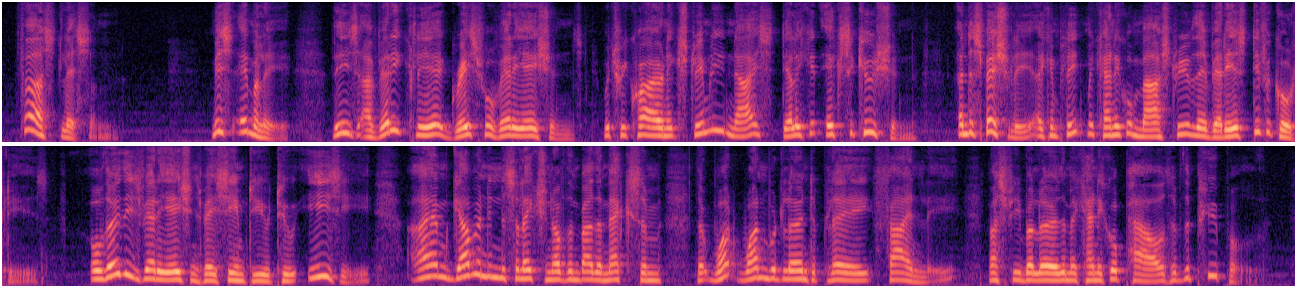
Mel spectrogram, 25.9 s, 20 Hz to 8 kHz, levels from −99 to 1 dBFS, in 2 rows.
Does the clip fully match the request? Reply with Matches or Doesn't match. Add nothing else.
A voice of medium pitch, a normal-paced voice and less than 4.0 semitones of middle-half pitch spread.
Doesn't match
